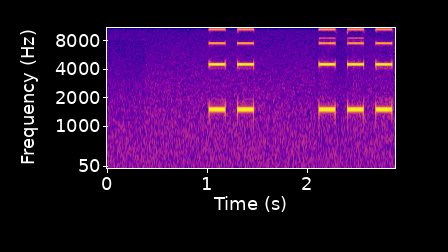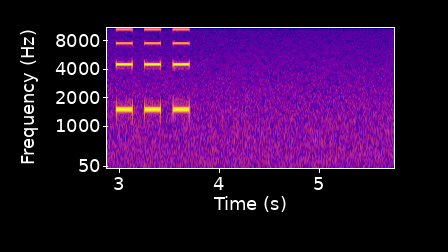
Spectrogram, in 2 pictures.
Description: Beep code, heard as beeps from a small speaker, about 1500 Hz. 2-6.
